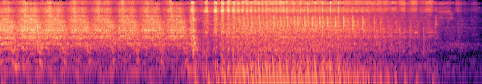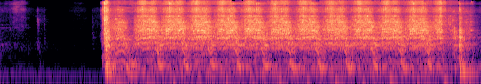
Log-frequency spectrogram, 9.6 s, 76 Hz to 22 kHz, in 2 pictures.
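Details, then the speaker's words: Cub Cadet 1430 garden tractor sitting abandoned for years, carb fed by soft line from a gas can with fresh filter, throttle down, choke open: two bursts of even cranking, never fires; the line wasn't even in the fuel. "oh it turns out it wasn't even in the fuel so uh that was probably our problem"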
